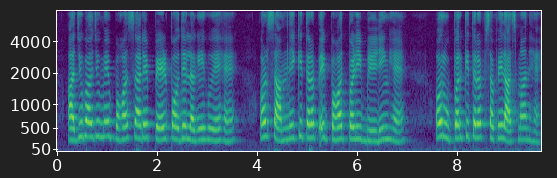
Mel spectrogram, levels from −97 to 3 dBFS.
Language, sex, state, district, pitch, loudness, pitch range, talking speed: Hindi, female, Goa, North and South Goa, 265 Hz, -22 LUFS, 245-295 Hz, 155 wpm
